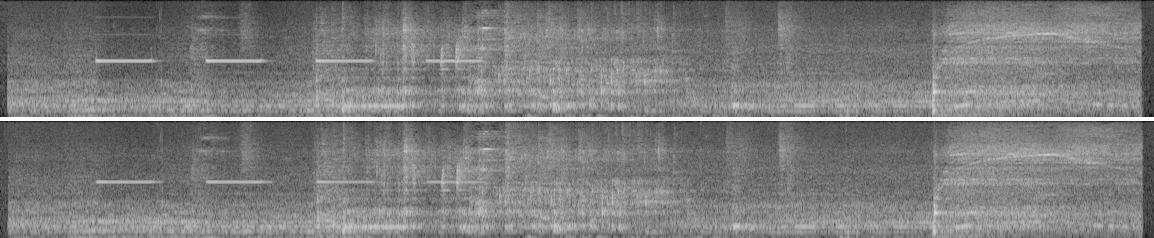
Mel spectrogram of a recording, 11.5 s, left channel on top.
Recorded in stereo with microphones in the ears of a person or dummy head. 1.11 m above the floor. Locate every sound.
0.9 s a microwave: 70° left (ahead or behind), 0.7 m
